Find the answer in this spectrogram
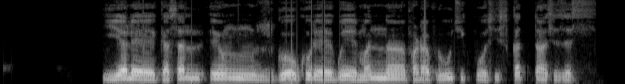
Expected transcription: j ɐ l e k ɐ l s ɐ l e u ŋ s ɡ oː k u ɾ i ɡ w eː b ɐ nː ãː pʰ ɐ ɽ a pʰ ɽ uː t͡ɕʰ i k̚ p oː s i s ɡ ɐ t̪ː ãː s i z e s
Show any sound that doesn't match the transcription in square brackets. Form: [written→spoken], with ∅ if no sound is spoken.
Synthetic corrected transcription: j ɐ l e k ɐ [l→∅] s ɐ l e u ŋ [s→z] ɡ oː [k→kʰ] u ɾ [i→e] ɡ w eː [b→m] ɐ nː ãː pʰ ɐ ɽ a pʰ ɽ uː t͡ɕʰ i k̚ p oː s i s [ɡ→k] ɐ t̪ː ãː s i z e s

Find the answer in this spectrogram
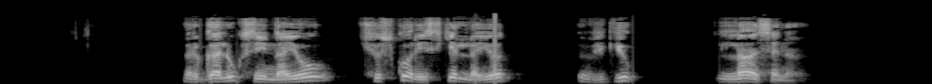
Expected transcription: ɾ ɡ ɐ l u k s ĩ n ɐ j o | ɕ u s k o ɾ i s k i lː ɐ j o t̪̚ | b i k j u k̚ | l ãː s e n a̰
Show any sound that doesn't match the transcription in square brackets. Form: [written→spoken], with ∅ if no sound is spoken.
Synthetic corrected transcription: ɾ ɡ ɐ l u k s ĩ n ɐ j o | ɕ u s k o ɾ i s k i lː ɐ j o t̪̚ | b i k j u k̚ | l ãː s e n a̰

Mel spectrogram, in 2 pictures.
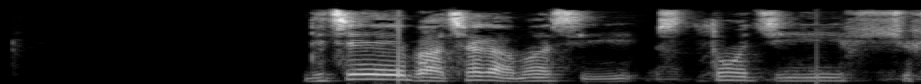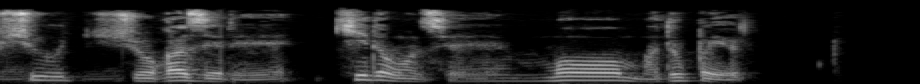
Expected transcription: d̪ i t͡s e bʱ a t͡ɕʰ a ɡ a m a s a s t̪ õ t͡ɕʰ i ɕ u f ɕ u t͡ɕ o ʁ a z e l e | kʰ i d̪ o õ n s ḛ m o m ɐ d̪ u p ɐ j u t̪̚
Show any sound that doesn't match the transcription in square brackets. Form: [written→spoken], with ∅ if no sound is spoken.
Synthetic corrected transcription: d̪ i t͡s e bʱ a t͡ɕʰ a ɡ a m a s [a→i] s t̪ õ [t͡ɕʰ→t͡ɕ] i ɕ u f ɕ u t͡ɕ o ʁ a z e [l→ɾ] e | kʰ i d̪ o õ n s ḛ m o m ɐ d̪ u p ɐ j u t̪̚

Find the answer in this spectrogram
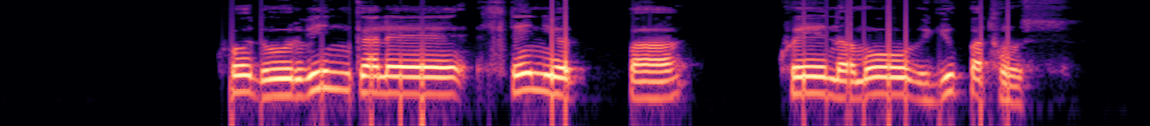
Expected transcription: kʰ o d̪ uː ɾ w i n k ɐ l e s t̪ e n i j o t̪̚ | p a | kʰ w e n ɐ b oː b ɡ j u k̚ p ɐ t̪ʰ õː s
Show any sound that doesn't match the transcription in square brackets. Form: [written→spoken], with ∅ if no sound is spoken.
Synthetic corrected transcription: kʰ o d̪ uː ɾ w i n k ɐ l e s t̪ e n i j o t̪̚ | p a | kʰ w e n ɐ [b→m] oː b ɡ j u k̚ p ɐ t̪ʰ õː s

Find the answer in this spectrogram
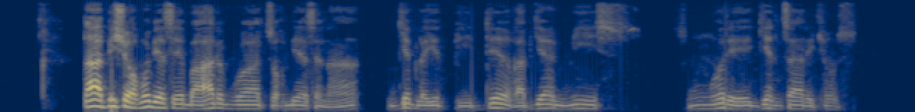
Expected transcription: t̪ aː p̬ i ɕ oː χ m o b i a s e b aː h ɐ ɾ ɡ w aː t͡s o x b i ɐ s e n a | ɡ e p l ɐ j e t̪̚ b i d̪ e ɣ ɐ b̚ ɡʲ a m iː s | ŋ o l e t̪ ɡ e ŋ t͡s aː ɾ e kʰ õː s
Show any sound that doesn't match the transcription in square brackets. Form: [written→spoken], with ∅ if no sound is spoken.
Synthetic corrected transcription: t̪ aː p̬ i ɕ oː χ m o b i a s e b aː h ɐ ɾ ɡ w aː t͡s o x b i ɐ s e n a | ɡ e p l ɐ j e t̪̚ [b→p] i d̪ e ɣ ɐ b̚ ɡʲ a m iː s | ŋ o [l→ɾ] e [t̪→∅] ɡ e [ŋ→n] t͡s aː ɾ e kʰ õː s

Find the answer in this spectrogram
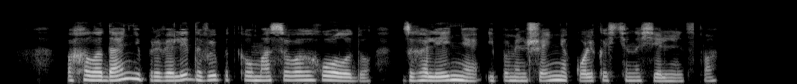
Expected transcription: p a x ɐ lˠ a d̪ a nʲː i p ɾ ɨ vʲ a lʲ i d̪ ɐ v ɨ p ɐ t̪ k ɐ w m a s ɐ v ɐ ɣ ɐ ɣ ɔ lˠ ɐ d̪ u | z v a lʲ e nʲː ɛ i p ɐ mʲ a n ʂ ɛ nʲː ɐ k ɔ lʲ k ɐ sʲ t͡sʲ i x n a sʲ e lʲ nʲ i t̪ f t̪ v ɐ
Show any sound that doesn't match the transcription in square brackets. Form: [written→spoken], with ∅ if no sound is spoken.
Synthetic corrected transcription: p [a→ɐ] x ɐ lˠ a d̪ a nʲː i p ɾ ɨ vʲ a lʲ i d̪ ɐ v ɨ p ɐ t̪ k ɐ w m a s ɐ v ɐ ɣ ɐ ɣ ɔ lˠ ɐ d̪ u | z [v→ɣ] a lʲ e nʲː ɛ i p ɐ mʲ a n ʂ ɛ nʲː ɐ k ɔ lʲ k ɐ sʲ t͡sʲ i [x→∅] n a sʲ e lʲ nʲ i t̪ [f→s] t̪ v ɐ

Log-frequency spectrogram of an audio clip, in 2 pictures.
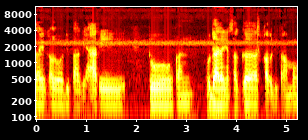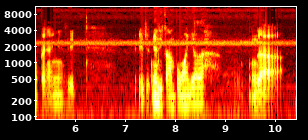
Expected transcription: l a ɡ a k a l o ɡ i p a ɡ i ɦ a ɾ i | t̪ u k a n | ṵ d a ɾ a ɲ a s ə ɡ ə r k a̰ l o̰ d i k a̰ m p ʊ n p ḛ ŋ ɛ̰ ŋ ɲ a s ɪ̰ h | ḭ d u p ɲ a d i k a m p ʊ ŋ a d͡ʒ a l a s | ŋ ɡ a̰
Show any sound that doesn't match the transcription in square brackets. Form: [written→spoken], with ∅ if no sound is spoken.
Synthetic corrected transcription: l a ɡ [a→i] k a l o [ɡ→d] i p a ɡ i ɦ a ɾ i | t̪ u k a n | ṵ d a ɾ a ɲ a s ə ɡ ə r k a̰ l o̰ d i k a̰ m p ʊ [n→ŋ] p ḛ ŋ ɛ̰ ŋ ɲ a s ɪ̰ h | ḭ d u p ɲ a d i k a m p ʊ ŋ a d͡ʒ a l a [s→h] | ŋ ɡ a̰

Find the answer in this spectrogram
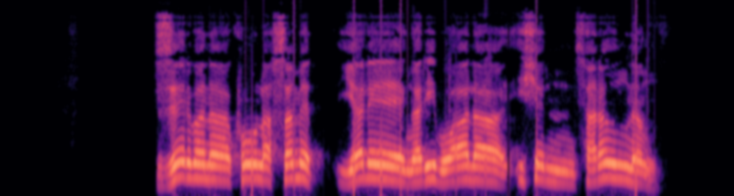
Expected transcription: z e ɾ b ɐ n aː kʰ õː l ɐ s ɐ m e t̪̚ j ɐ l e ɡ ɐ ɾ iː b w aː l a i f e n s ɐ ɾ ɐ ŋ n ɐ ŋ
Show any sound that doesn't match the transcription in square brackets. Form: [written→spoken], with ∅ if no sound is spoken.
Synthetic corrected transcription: z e ɾ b ɐ n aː kʰ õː l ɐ s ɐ m e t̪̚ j ɐ l e [ɡ→ŋ] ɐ ɾ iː b w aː l a i [f→ɕ] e n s ɐ ɾ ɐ ŋ n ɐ ŋ

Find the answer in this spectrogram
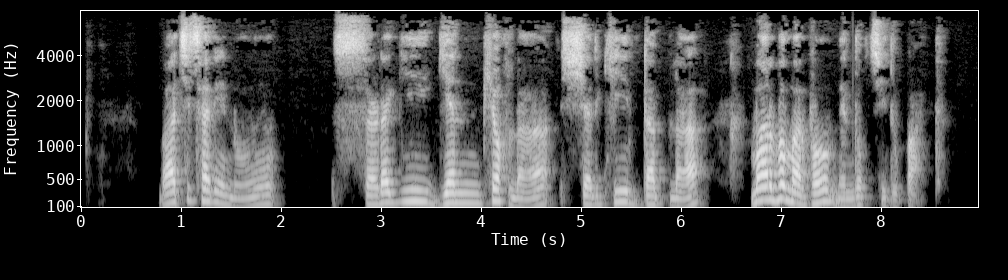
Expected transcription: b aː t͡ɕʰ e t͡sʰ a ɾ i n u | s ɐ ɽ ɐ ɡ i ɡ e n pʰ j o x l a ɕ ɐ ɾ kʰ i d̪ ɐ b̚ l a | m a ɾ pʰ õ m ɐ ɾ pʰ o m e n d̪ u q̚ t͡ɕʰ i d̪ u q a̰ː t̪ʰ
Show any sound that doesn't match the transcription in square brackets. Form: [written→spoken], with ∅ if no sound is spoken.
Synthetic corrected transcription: b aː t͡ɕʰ [e→i] t͡sʰ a ɾ i n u | s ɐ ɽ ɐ ɡ i ɡ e n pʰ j o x l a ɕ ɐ ɾ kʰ i d̪ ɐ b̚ l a | m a ɾ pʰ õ m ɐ ɾ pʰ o m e n d̪ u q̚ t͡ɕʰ i d̪ u [q→p] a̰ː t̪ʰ

